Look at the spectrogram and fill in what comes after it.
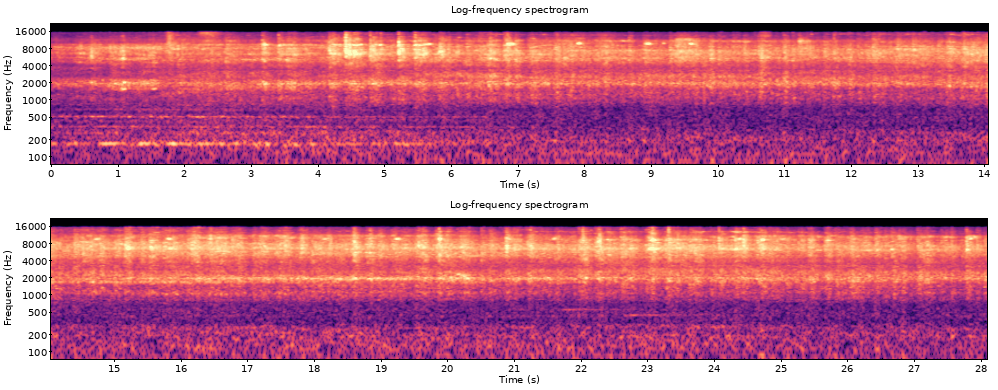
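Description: Freight train of open wagons behind an electric locomotive rolling past close by: steady wheel-on-rail noise throughout. A low hum from the locomotive fades in the first few seconds as it goes by, and a thin high whine runs through it.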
